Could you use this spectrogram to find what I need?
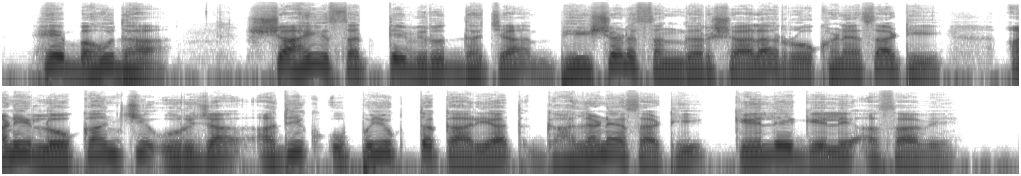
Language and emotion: Marathi, neutral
